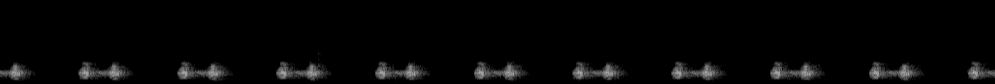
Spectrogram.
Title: Heartbeat sound with color changing cloud to fall asleep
